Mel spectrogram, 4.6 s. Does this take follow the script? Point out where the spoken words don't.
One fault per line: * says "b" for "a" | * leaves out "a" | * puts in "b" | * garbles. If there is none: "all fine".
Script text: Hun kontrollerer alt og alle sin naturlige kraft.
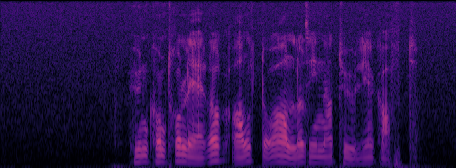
all fine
